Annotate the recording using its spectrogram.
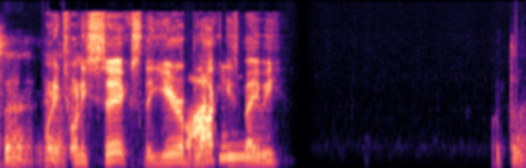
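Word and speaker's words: Blokees: 2026, the year of Blockies, baby. What the? I think it's pronounced Blokies. Yeah, I think you're right. It's Blokies.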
